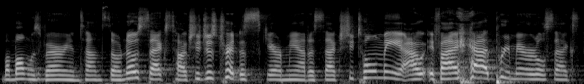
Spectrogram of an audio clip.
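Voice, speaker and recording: A young adult woman performing a stand-up comedy set on stage, telling brash stories fast with punchy punchlines. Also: fairly high pitch. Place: stage before a live audience.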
